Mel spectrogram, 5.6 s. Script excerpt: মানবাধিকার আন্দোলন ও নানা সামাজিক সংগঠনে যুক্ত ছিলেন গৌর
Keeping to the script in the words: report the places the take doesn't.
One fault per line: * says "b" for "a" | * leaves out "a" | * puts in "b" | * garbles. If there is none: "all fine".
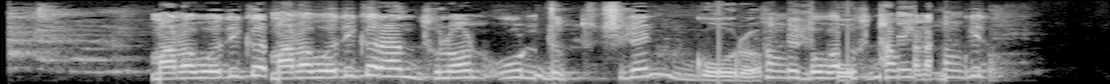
* puts in "মানবাধিকার"
* leaves out "নানা সামাজিক সংগঠনে"
* garbles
